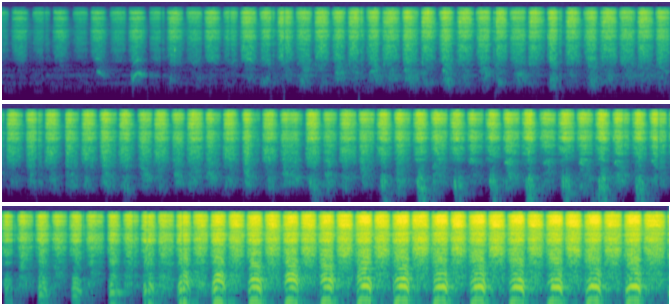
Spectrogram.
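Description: Rapid, forceful breathing through the left nostril, the right nostril held shut by a finger: a quick, even rhythm of short breaths that grows steadily louder and harsher toward the end. It is the breathwork that activates Ida, the left-side energy channel.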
